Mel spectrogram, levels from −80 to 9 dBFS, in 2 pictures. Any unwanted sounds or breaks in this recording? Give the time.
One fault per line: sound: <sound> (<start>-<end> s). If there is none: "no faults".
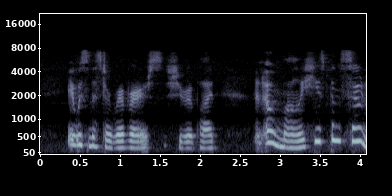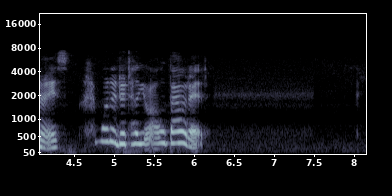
no faults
